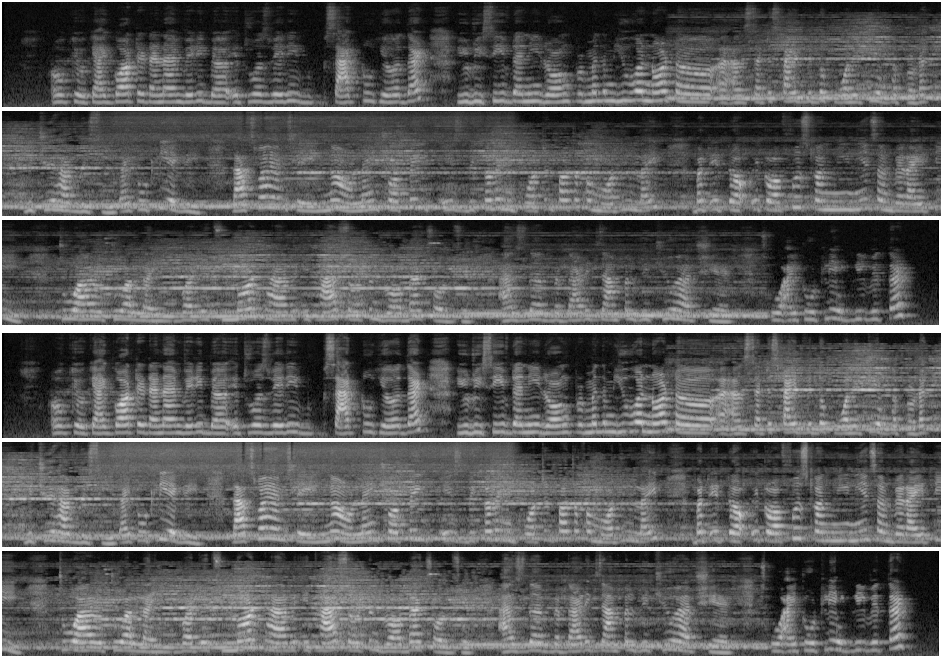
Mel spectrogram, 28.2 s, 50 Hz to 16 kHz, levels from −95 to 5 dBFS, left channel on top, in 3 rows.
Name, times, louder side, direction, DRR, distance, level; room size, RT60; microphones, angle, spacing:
voice 1, 0.5-27.8, right 5 dB, 80° right, 1.8 m, -27 dB
sound 1, 6.6-26.4, right 2 dB, 60° right, 4.2 m, -30 dB
10.5 x 9.0 x 3.6 m
head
